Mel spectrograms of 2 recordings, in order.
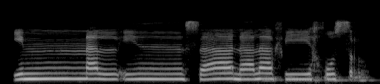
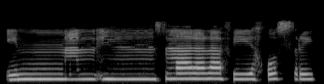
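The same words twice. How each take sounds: First: "khusr" closed on a silent r, slow; correct stop. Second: "khusri" read with a final i instead of a stop; vowelled pause ending. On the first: Teacher showing the right stop on "khusr". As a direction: stops cleanly on "khusr" with sukun. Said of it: "Harusnya diberhentikan kan". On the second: Teacher showing the wrong stop on "khusri". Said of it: "Harusnya kan disukunkan". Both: Shown as a demonstration.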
